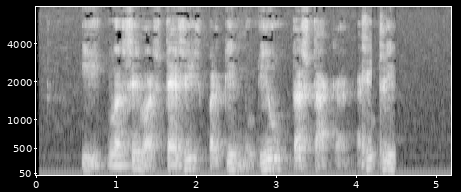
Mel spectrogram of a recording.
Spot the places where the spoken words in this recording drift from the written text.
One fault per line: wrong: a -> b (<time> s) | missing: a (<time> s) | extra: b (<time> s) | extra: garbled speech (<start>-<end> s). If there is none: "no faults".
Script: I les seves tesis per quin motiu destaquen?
extra: garbled speech (4.0-4.5 s)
